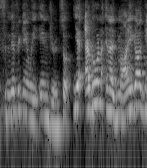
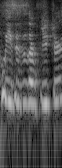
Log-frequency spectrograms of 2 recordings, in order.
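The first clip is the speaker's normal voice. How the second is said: put-on pleading voice, higher; 5 semitones higher than usual. Retelling what the doctor said when he showed up armed: imitating the doctor pleading. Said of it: "He's just like".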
